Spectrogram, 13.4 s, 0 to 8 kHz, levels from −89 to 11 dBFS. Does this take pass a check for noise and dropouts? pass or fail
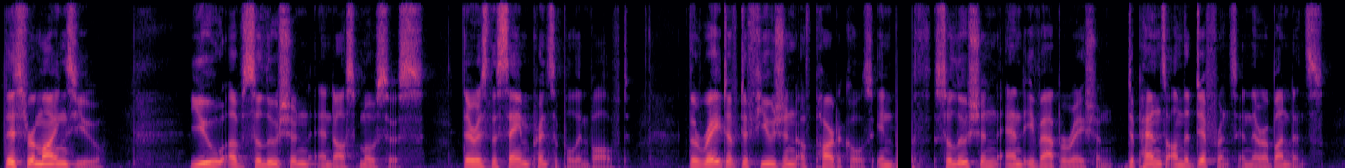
fail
